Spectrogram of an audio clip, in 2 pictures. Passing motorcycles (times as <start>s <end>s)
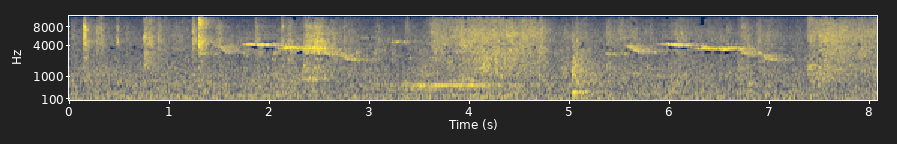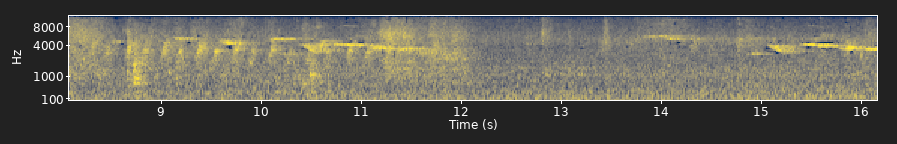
2.9s 4.9s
